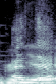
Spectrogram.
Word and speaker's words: Grenier: name is for you hi my name is adrian grenier i'm an actor just admit you were wrong call him adrian garnier and move on and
